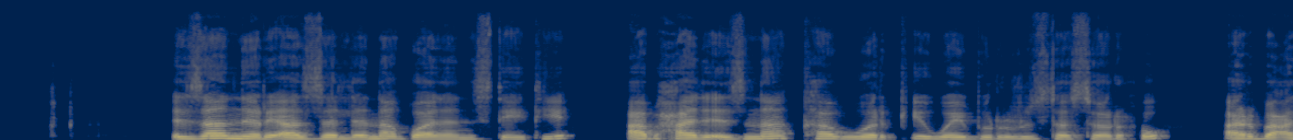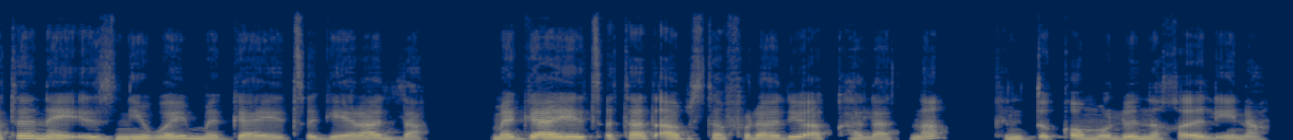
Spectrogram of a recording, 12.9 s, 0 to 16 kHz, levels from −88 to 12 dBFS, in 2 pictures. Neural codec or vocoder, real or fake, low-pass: vocoder, 48 kHz, 128 mel bands, Vocos; fake; 14.4 kHz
